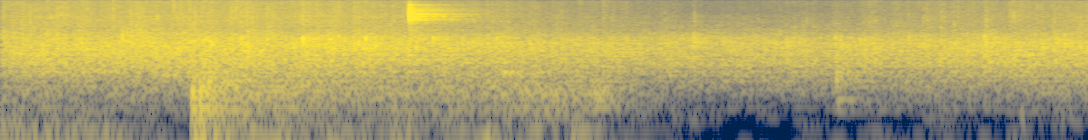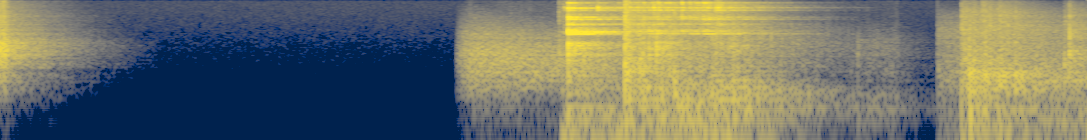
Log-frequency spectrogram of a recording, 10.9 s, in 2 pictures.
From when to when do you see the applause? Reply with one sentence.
The applause can be heard from 0.0 to 5.5 s.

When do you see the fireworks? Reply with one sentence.
You can hear the fireworks from 0.0 to 3.1 s and from 7.8 to 10.8 s.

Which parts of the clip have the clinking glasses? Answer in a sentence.
You can hear the clinking glasses from 2.0 to 2.5 s and from 8.2 to 9.2 s.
